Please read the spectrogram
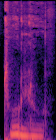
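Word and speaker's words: Cthulhu: Bueno, eh, se supone que no es algo que se pueda pronunciar, pero y la primera letra suena como más gutural, así que sería como Tulu.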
